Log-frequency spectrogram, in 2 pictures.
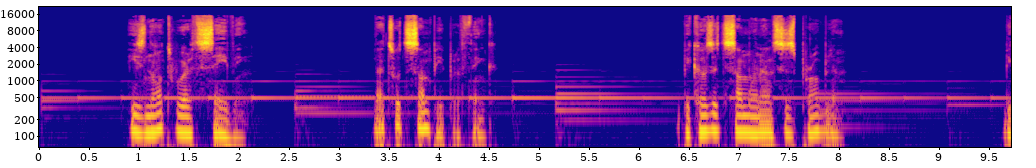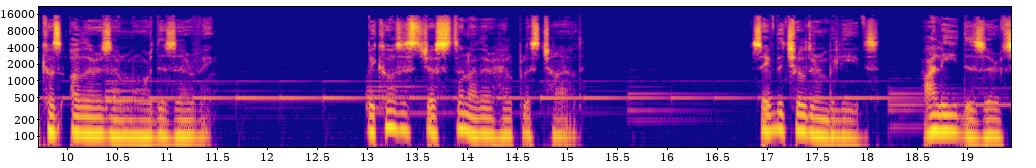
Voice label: Ara Eng

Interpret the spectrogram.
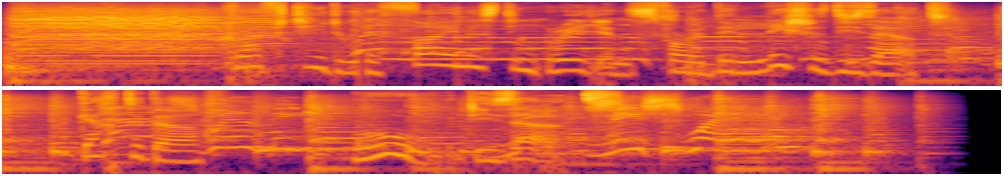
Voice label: English, French, Female, 30s-40s, voiceover; European

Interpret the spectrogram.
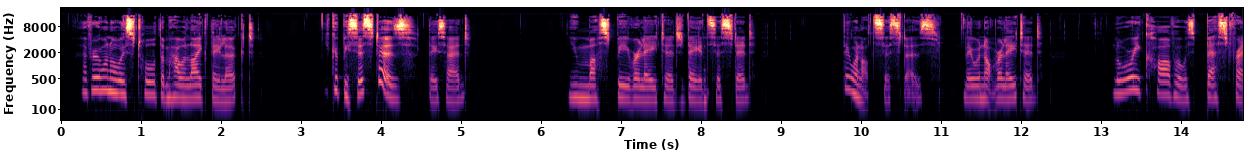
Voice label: Home Studio Read, dutch

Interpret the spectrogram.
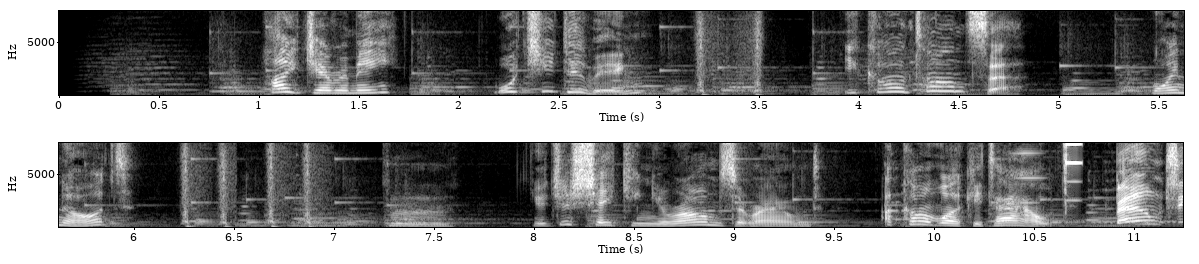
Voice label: Animation

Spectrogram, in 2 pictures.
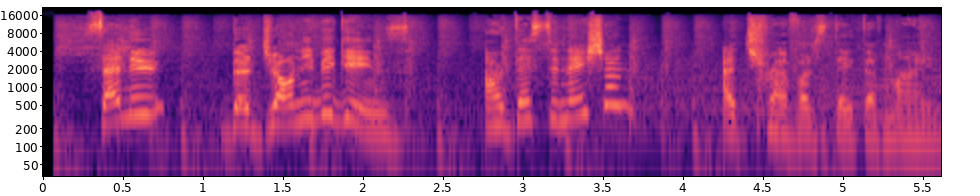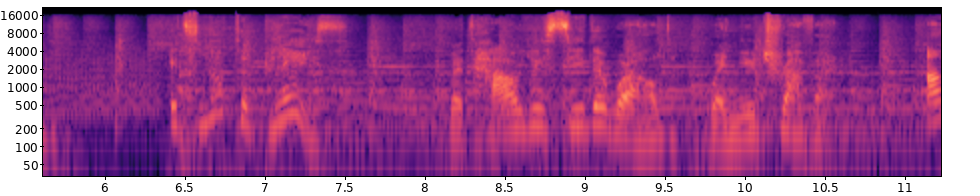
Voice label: English French Accent

